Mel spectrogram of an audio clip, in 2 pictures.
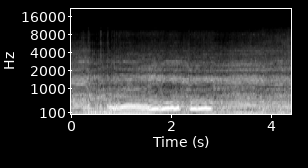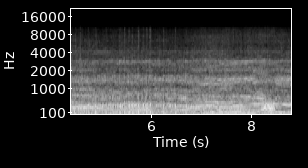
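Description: Yamaha YZ two-stroke dirt bike engine (a big-bore YZ250, sold as a YZ295/300) revving hard with quick throttle blips from about one to three seconds in. After that it runs on at steadier, lighter throttle, its pitch rising and falling as the rider works along the trail.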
